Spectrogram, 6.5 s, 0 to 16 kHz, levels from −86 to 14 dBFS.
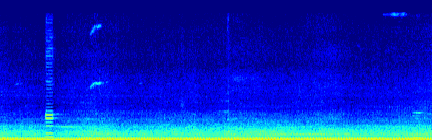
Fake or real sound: real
